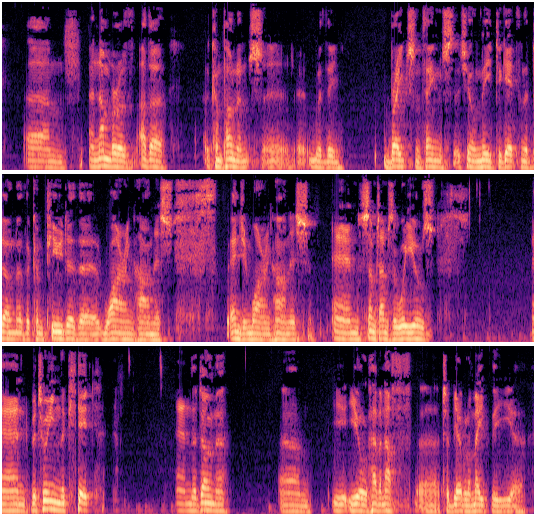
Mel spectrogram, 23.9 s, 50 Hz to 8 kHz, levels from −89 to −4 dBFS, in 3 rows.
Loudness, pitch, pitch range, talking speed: -14 LUFS, 110 Hz, 105-115 Hz, 130 wpm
